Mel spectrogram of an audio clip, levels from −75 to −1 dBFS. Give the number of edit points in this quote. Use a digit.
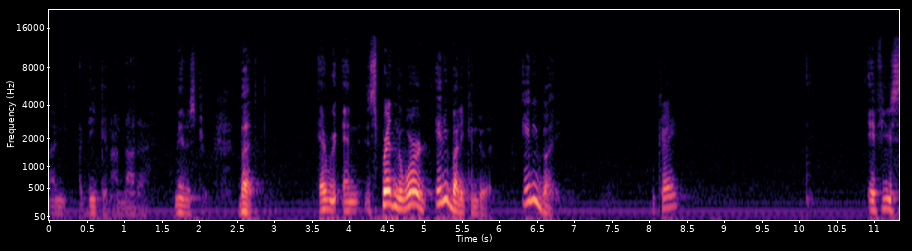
1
